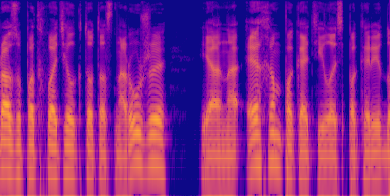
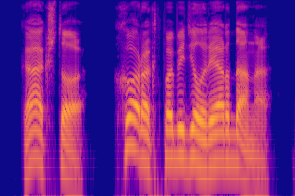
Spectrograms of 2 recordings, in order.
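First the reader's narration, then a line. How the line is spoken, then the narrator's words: Loud bark. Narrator (Russian): гаркнул Тиллер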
